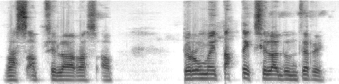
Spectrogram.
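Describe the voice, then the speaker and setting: A man from Basilan, an army sergeant, answering interview questions deferentially and haltingly, tacking "sir" onto nearly every phrase. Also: medium pitch, fairly even intonation, darkish tone, dry recording. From Basilan, Philippines.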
